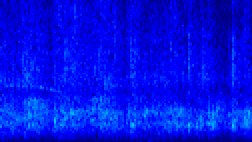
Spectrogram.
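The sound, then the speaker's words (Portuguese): A church audience breaks into steady applause for two newcomers who accepted Jesus and received Bibles, a dense, continuous patter of many hands clapping at an even level for about two seconds with no voices rising above it. “Aplauda a vida deles.”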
